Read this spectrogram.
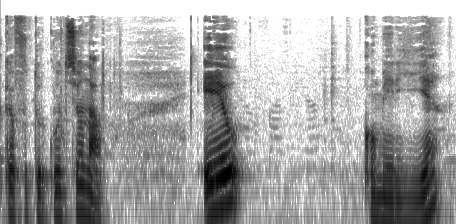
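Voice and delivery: ordinary talk

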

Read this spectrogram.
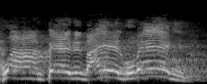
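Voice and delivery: drawn-out call. Retold or imitated. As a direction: stretch each name, calling for help. Calls lifeguards again, drawn out. (llamado lento y fuerte entre risas)

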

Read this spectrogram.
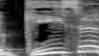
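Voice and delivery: "geyser" as GEE-zuh, lifted questioningly; British pronunciation. Retold or imitated. Teacher comparing British and American versions, British pronunciation. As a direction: say "geyser" with a long ee, no r. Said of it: "Oh, British pronunciation".

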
